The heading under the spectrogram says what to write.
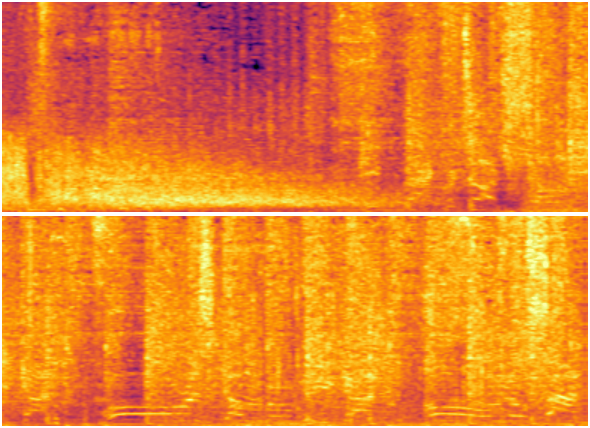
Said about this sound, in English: And when he finds the man he's looking for, he'll fling a lit cigarette into gasoline and slowly walk away from an explosion.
